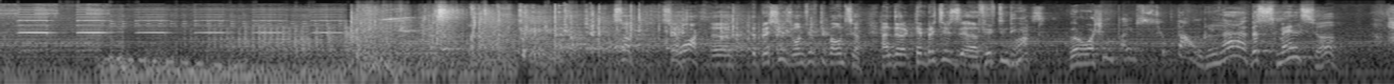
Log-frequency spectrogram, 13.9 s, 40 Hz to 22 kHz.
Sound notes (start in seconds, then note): 0.1 alarm continues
